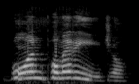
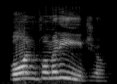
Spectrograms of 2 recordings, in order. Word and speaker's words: buon pomeriggio: Don't pronounce the I know people are so tempted to go buon pomeriggio. No. I mean, I'm sure Italians will know exactly what you mean, so don't worry about it. But try to say buon pomeriggio. Pronounce the G and the I. Almost like you're saying Joe. Instead of Gio, say Joe.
